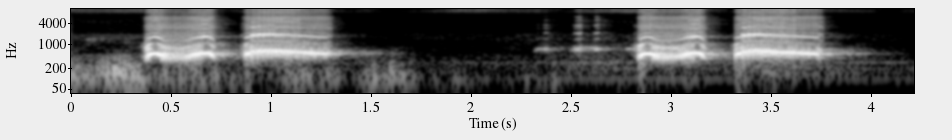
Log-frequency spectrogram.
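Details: Spotted dove giving two loud cooing phrases, each a short double-noted coo followed by a longer falling coo, separated by about two seconds of near silence.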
